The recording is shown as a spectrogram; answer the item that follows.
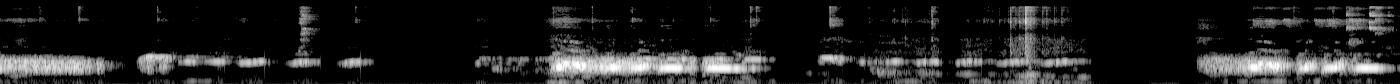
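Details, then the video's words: Crossbred zebra dove, a tame bird that sings often because it was trained: three bursts of rolling, vibrating coos alternate with runs of short, evenly spaced whistled notes, with a few faint clicks between phrases. "PERKUTUT CROSSING GACOR KARENA DIAJARI"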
